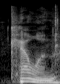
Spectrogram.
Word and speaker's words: Cellan: Kellen.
